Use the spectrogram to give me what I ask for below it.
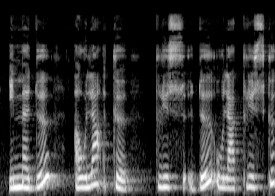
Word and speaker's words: plus: بلوس دو ولا بلوس كو كنطق هاد الاس هادي مارغريت.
